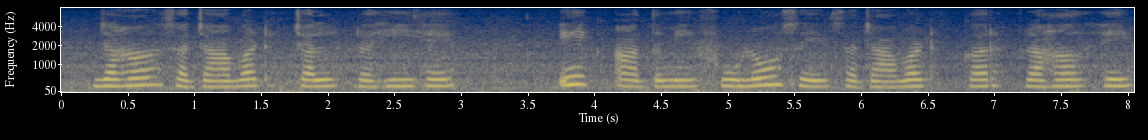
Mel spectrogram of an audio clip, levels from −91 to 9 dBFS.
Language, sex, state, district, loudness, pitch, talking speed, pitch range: Hindi, female, Madhya Pradesh, Dhar, -16 LUFS, 235 Hz, 95 wpm, 225-240 Hz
